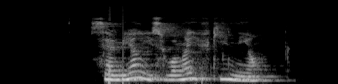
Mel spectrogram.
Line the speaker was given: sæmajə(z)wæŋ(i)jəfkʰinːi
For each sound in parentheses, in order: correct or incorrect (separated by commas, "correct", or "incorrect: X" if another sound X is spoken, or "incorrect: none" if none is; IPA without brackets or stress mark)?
incorrect: s, incorrect: æ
